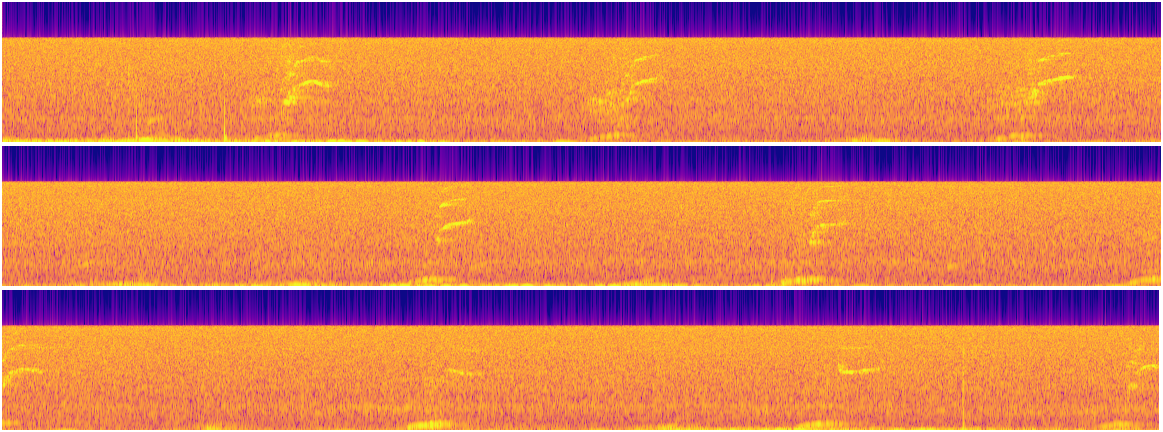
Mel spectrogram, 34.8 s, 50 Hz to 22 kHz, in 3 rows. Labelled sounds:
2.9	3.3	humpback whale, 1.6 to 2.3 kHz
6.3	6.6	humpback whale, 2.0 to 2.5 kHz
9.9	10.8	humpback whale, 1.0 to 4.7 kHz
16.0	16.3	humpback whale, 1.8 to 2.7 kHz
19.7	21.1	humpback whale, 2.0 to 6.9 kHz
23.2	23.6	humpback whale, 1.9 to 2.3 kHz
27.6	28.0	humpback whale, 1.8 to 2.2 kHz
31.5	32.0	humpback whale, 2.0 to 4.2 kHz
34.5	34.7	humpback whale, 2.1 to 2.5 kHz

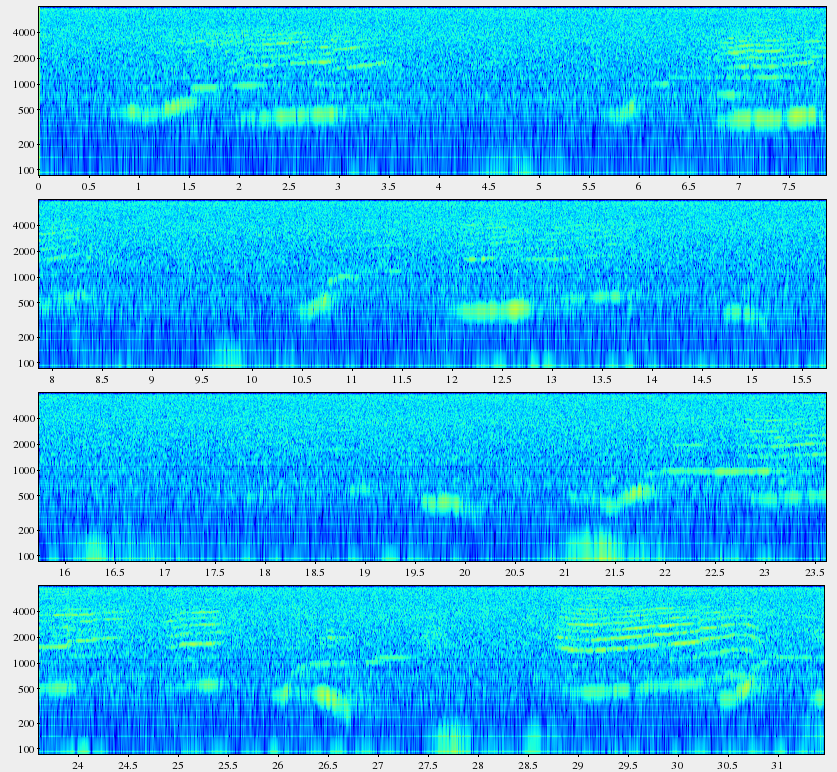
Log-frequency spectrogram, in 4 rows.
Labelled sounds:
1.5	3.5	humpback whale, 0.83 to 3.9 kHz
6.8	8.0	humpback whale, 1.5 to 3.4 kHz
10.7	11.1	humpback whale, 0.83 to 1.1 kHz
12.1	12.6	humpback whale, 3.7 to 4.2 kHz
12.8	13.1	humpback whale, 1.6 to 1.7 kHz
21.8	24.5	humpback whale, 0.86 to 4.4 kHz
24.9	27.3	humpback whale, 0.99 to 4.1 kHz
28.8	31.4	humpback whale, 1.1 to 5.8 kHz

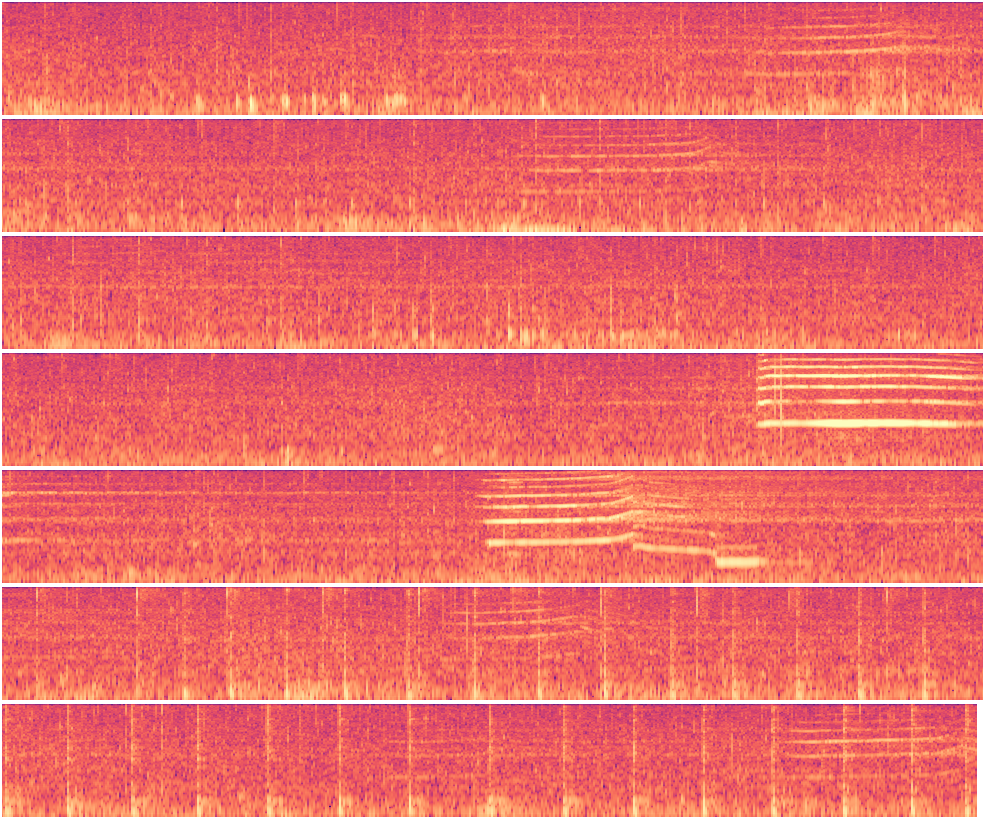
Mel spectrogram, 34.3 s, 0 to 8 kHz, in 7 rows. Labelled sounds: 2.0	5.2	killer whale, southern resident, call S01, 0 to 8.0 kHz
7.1	8.9	killer whale, southern resident, call S01, 0 to 8.0 kHz
18.3	20.0	killer whale, southern resident, call S16, 0.98 to 8.0 kHz
21.7	23.7	killer whale, southern resident, 0 to 8.0 kHz
24.4	32.7	killer whale, 0.87 to 8.0 kHz
26.3	28.1	killer whale, southern resident, 0 to 8.0 kHz
31.0	32.3	killer whale, southern resident, 0 to 8.0 kHz
33.0	34.2	killer whale, southern resident, 0 to 6.7 kHz

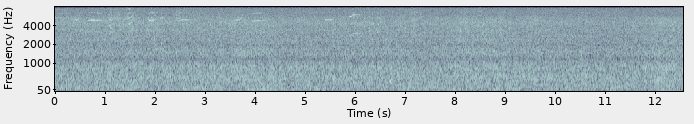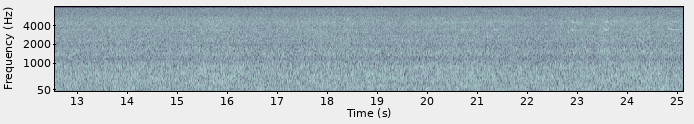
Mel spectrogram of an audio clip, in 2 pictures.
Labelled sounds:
0.7	1.0	Pacific white-sided dolphin, 4.7 to 6.5 kHz
2.5	2.7	Pacific white-sided dolphin, 4.7 to 5.1 kHz
3.9	4.2	Pacific white-sided dolphin, 4.7 to 6.4 kHz
5.9	6.2	Pacific white-sided dolphin, 2.8 to 6.1 kHz
22.9	23.1	Pacific white-sided dolphin, 3.3 to 6.8 kHz

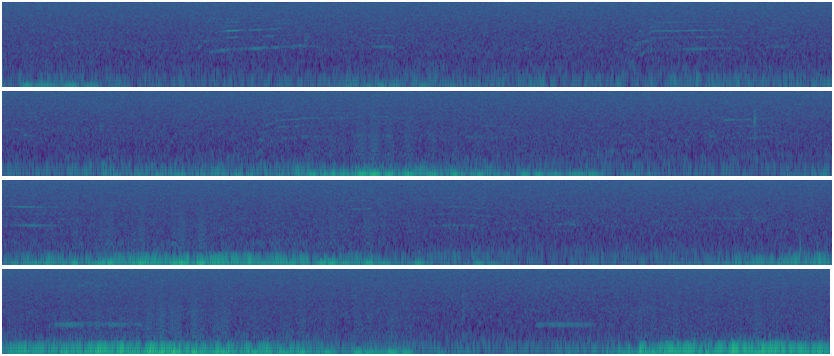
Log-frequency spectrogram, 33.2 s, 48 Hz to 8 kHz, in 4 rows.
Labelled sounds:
2.2	2.9	humpback whale, 1.3 to 1.6 kHz
3.7	4.0	humpback whale, 0.99 to 1.1 kHz
6.5	7.1	humpback whale, 1.3 to 2.4 kHz
11.0	11.5	humpback whale, 1.3 to 1.6 kHz
15.5	17.0	humpback whale, 1.3 to 1.7 kHz
21.0	21.3	humpback whale, 1.5 to 1.6 kHz

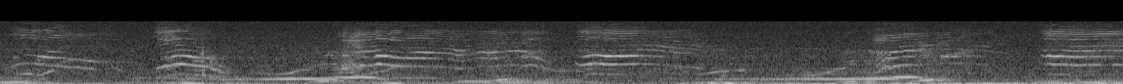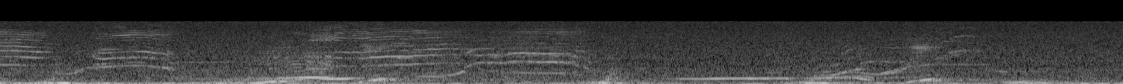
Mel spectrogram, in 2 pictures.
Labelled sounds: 0.0	2.1	humpback whale, 0.80 to 5.1 kHz
3.4	8.0	humpback whale, 0.80 to 6.8 kHz
8.6	9.7	humpback whale, 0.80 to 4.5 kHz
10.4	11.8	humpback whale, 0.83 to 6.3 kHz
12.1	13.7	humpback whale, 0.80 to 4.9 kHz
14.3	17.0	humpback whale, 0.86 to 5.2 kHz
19.8	21.0	humpback whale, 0.99 to 3.9 kHz

